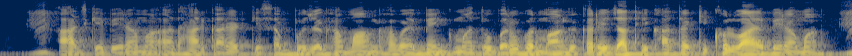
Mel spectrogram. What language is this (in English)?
Chhattisgarhi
